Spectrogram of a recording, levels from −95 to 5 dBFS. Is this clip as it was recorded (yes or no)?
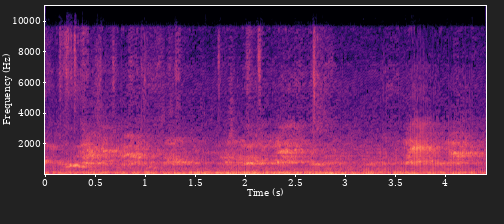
no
